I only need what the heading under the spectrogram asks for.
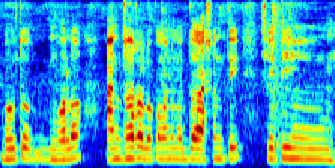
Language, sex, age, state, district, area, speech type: Odia, male, 45-60, Odisha, Malkangiri, urban, spontaneous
